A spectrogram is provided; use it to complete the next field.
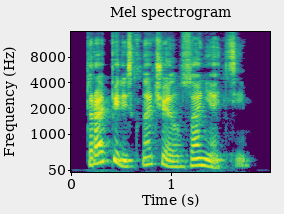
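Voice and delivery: ordinary delivery

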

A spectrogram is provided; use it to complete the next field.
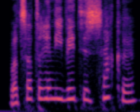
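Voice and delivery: gently spoken, very high pitch. Reading a story aloud, a woman asks a question, softly. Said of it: "Vroeg ze zachtjes".

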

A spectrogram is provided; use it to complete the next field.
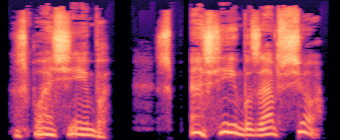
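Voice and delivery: very shy, hesitant, timid, high and slow. The trash can thanks Lloyd as they say goodbye: very timid. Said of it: "а потом добавил совсем робко".

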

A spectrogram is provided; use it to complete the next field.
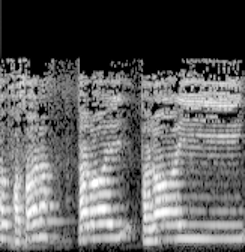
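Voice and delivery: "tarayn" sounded out slowly, stretched, built up.

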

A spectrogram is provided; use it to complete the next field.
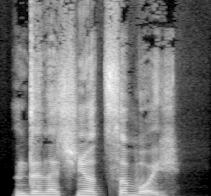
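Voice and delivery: ordinary delivery

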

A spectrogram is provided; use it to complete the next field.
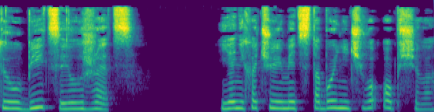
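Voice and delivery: ordinary delivery

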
